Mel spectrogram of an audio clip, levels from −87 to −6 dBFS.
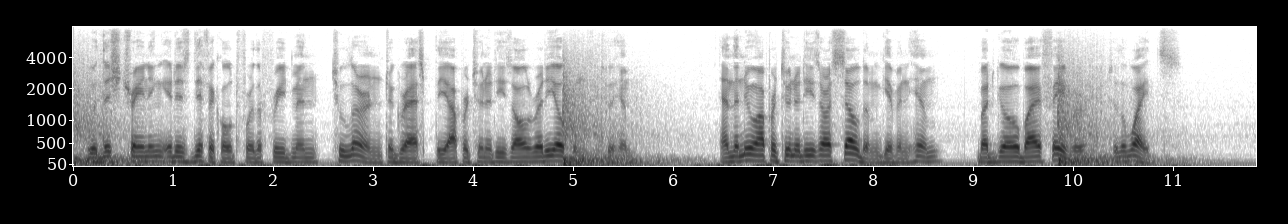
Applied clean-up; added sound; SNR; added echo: none; Explosion; 10 dB; none.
